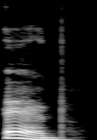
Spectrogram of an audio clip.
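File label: "ebb", British English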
